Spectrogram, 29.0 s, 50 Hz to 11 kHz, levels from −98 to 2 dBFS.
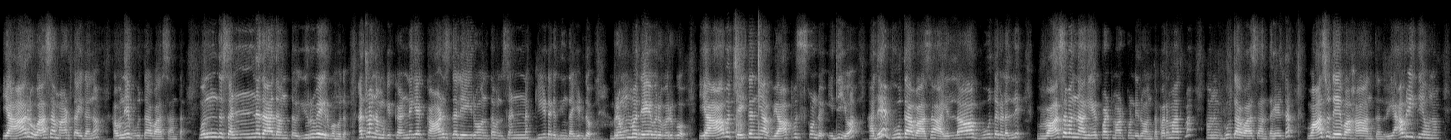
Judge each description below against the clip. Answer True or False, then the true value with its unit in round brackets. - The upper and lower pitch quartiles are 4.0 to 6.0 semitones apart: True (4.6 semitones)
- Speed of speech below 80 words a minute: False (90 wpm)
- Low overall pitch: False (230 Hz)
